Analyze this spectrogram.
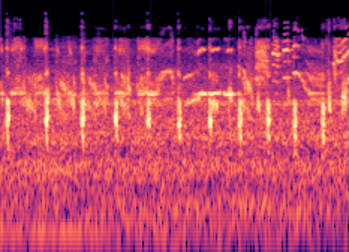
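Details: Tame caged Chinese hwamei singing steadily even while its cage is shaken: a series of short clipped notes about three per second, mixed with thin whistled sweeps and brief rising slurs.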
